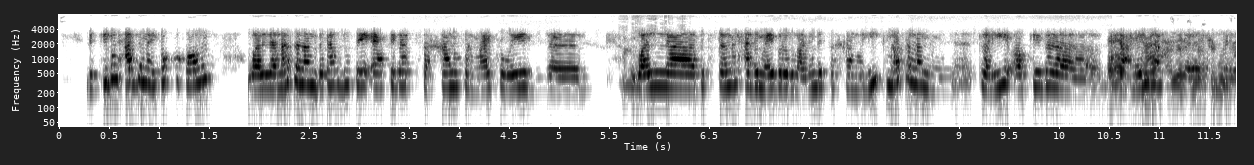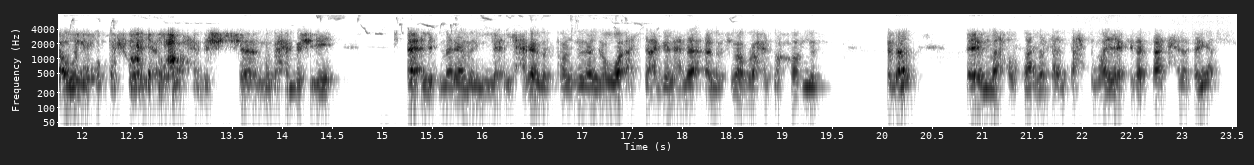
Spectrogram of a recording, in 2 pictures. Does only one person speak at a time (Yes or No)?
No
